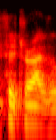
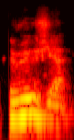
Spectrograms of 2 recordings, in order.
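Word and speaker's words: Firouzja: Well, I called him Ali Fidorova. Okay. Ferruzia. Ferruzia. Close enough. Ferruzia. Mm. Yeah. That's right.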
